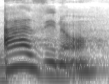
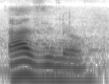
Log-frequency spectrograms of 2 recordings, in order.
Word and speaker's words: asino: wait, wait, so how do you say donkey in Italian? – Asino. – Asino.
